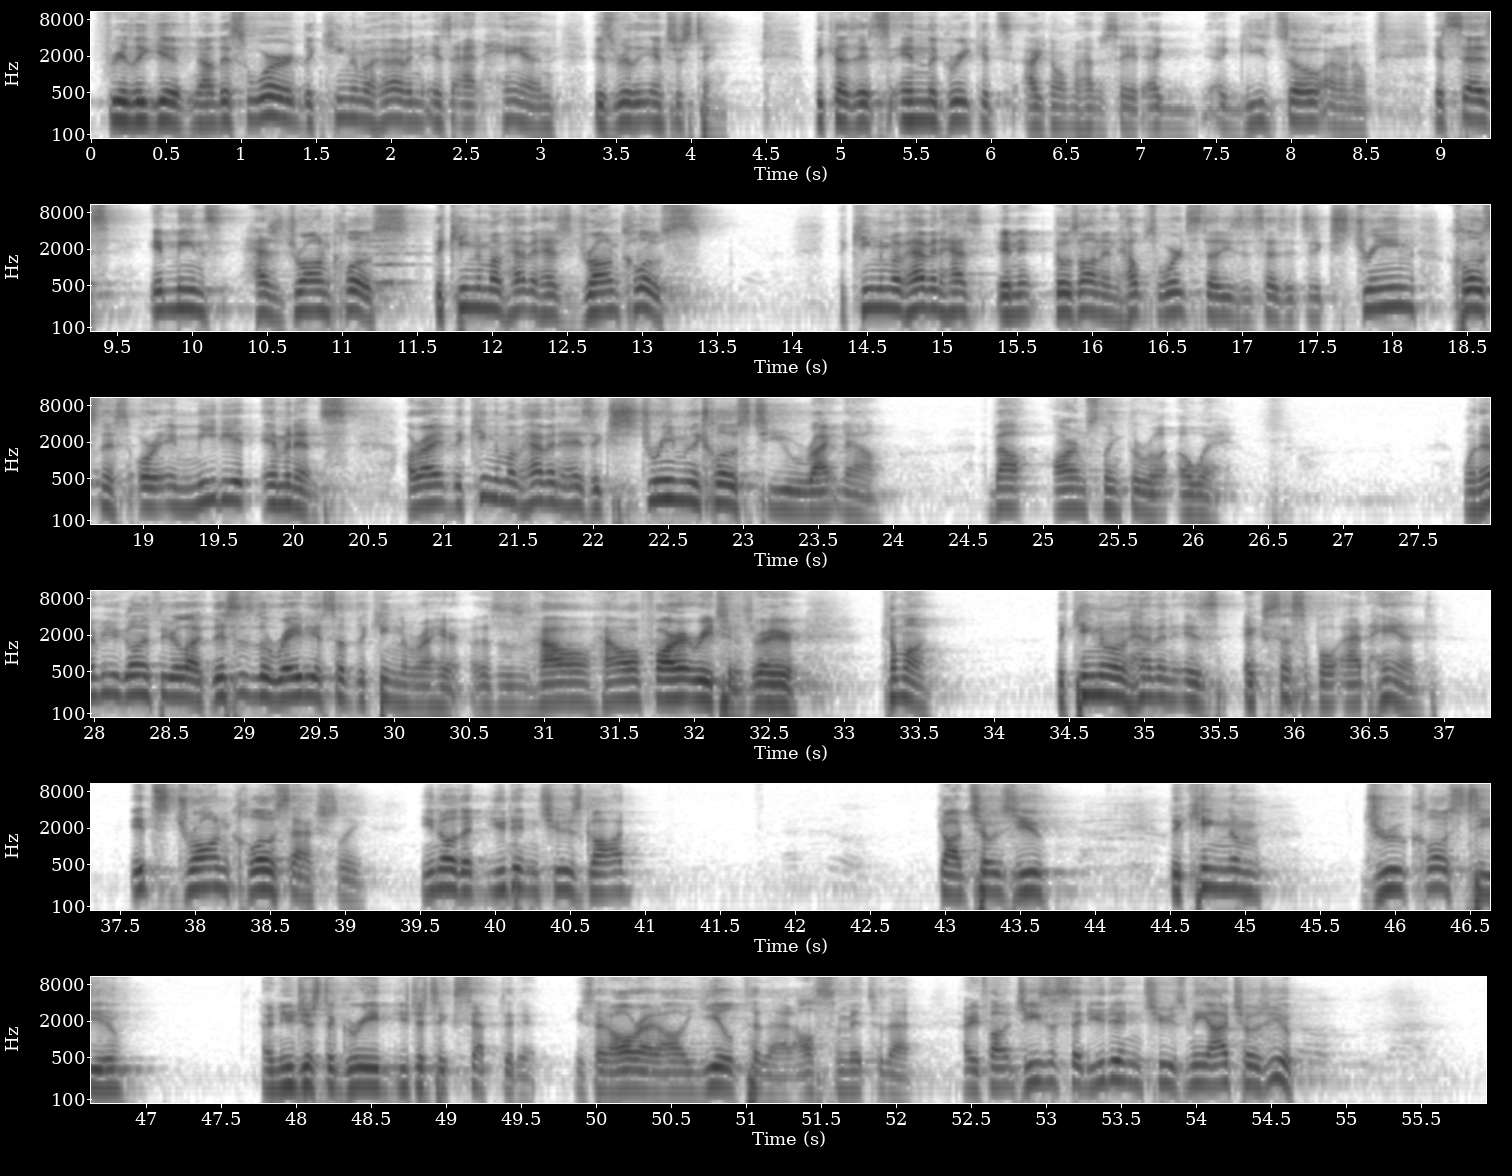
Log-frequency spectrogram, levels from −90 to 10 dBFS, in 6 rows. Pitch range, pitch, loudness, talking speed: 160-200 Hz, 180 Hz, -22 LUFS, 180 wpm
